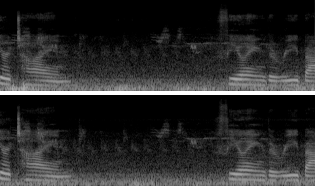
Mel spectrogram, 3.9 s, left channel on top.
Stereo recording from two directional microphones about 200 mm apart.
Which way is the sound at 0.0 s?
15° right (ahead or behind).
